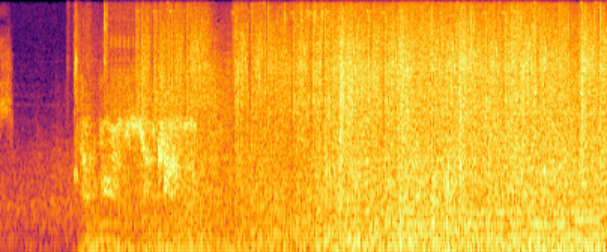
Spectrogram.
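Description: A spaceship engine roars steadily and grows louder.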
